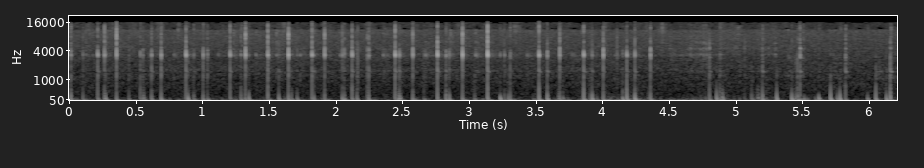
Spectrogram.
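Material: Wood.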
